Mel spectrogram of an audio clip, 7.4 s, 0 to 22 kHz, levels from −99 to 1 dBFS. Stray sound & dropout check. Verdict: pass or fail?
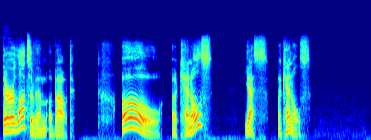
pass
